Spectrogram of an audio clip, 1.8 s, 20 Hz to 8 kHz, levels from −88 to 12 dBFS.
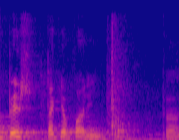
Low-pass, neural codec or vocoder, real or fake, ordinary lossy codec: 7.2 kHz; none; real; none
